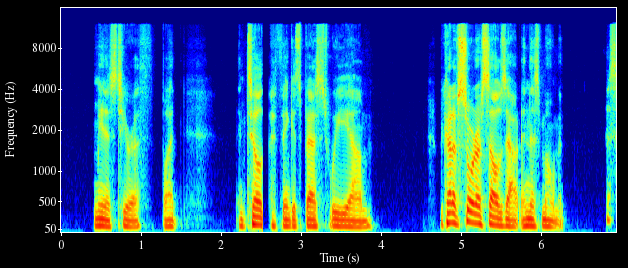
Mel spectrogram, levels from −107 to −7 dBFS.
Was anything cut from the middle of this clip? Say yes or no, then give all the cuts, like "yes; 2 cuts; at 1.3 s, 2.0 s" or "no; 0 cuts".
yes; 1 cut; at 2.5 s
